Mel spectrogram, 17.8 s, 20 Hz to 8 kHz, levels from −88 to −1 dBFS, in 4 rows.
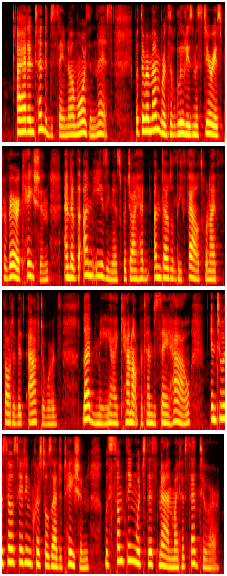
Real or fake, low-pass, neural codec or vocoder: real; 7.2 kHz; none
